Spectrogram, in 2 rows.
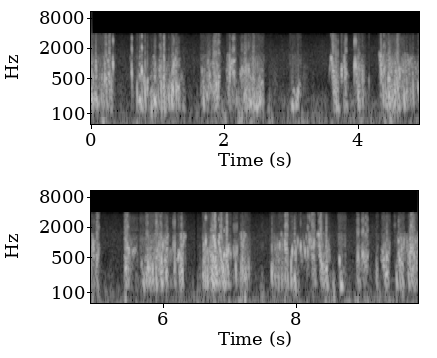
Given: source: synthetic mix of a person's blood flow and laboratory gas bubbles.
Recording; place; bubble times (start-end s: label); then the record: Doppler ultrasound of blood flow; subclavian vein
0.00-0.36 s: bubbles
0.57-1.42 s: bubbles
1.62-1.96 s: bubbles
2.02-2.60 s: bubbles
2.96-3.15 s: bubbles
3.56-3.87 s: bubbles
3.92-4.12 s: bubbles
4.14-4.17 s: bubbles
4.29-5.05 s: bubbles
5.40-6.34 s: bubbles
6.58-7.32 s: bubbles
7.58-8.52 s: bubbles
8.61-8.74 s: bubbles
8.88-9.08 s: bubbles
9.18-9.41 s: bubbles
9.46-9.83 s: bubbles
From the record:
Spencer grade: 4 (maximum detectable bubble signal sounding continuously throughout systole and diastole of every cardiac period, and overriding the amplitude of the normal cardiac signals); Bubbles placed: anywhere in the cardiac cycle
